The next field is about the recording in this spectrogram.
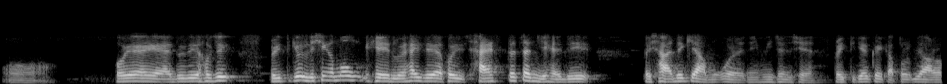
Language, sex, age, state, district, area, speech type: Manipuri, male, 18-30, Manipur, Kakching, rural, conversation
